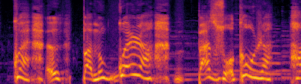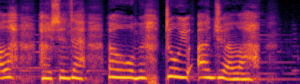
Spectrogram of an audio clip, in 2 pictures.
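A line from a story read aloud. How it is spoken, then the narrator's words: Exhausted breathless panting. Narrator (Chinese): 累得上气不接下气，老大一边喘着气，一边说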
